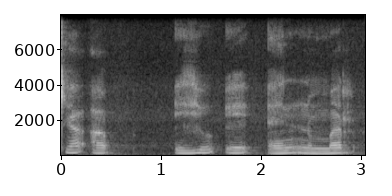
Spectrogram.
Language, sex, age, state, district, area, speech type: Hindi, male, 18-30, Rajasthan, Jaipur, urban, read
